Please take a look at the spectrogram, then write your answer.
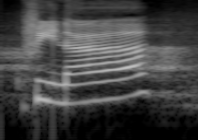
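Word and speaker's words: اكفنا: Kalau mau nulis bahasa Arab ada alifnya, tapi alifnya tuh nggak kebaca. Allahumma ikfina, tapi bacanya Allahumma kfina.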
